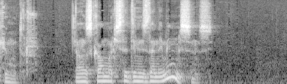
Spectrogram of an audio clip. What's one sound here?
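A middle-aged man asks a question in a low, stern voice.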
